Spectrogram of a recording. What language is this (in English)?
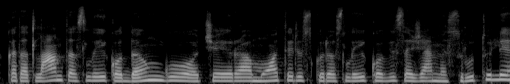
Lithuanian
